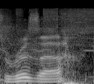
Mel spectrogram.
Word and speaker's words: RZA: David says it's pronounced RZA, which is correct.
